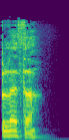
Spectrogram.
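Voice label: "blether", British English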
